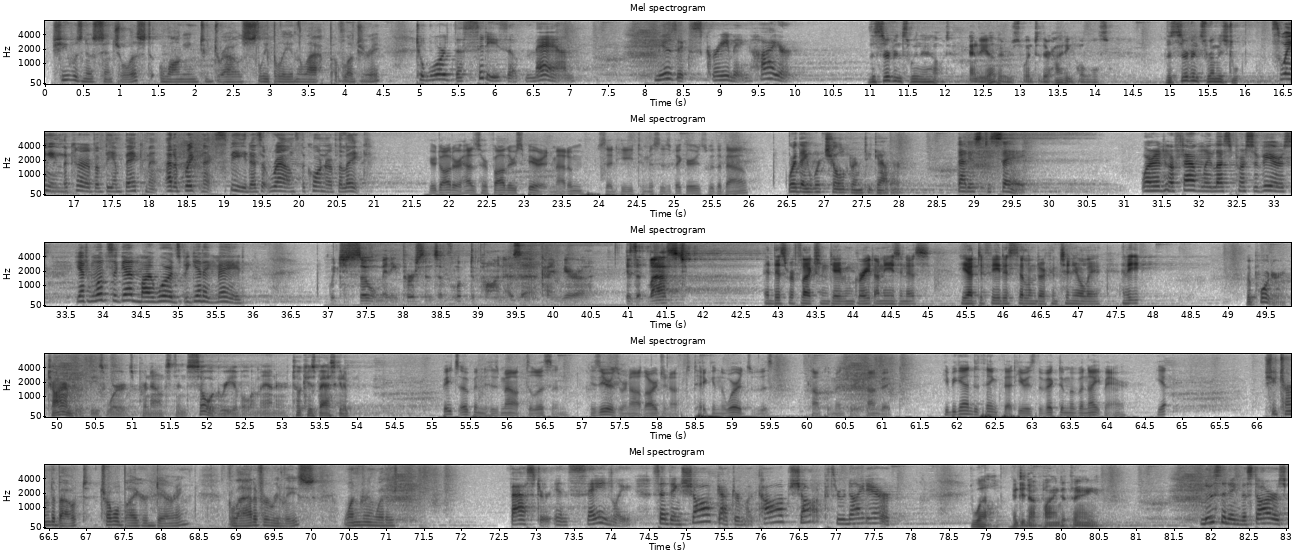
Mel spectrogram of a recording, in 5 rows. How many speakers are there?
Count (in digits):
10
